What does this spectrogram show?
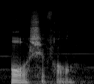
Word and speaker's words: Orchefort: Orchefort. Orchefort. T is silent.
